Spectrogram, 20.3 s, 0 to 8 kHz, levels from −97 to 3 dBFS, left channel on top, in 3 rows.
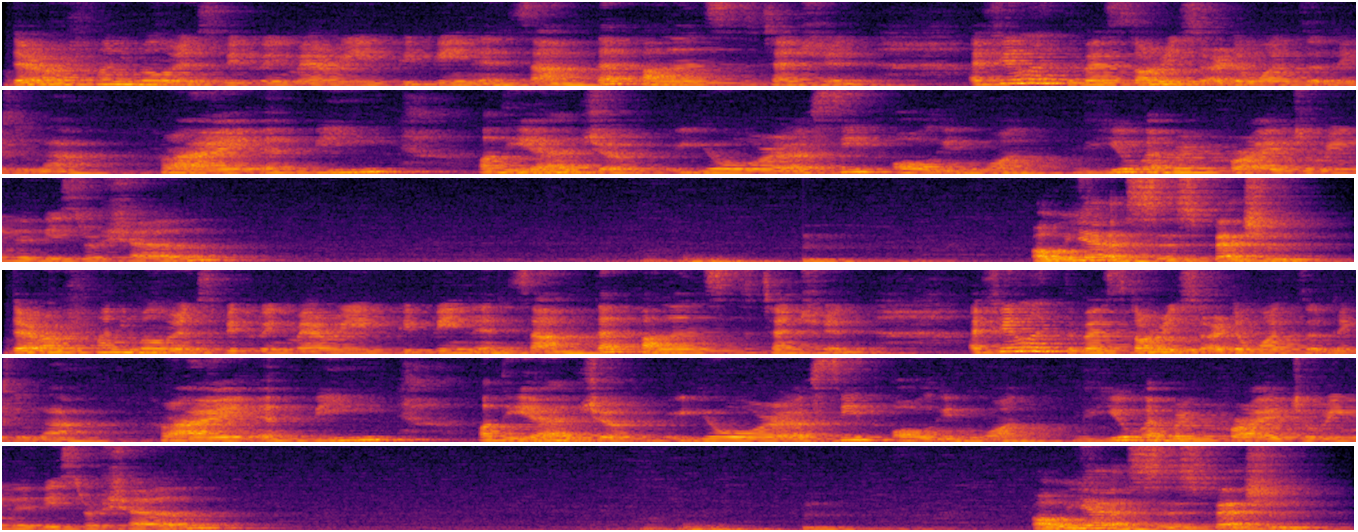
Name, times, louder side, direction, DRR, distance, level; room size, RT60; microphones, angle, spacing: voice 1, 0.0-1.0 1.3-3.5 3.8-7.2 7.6-14.6 16.7-17.2, right 1 dB, 25° right, 0 dB, 0.5 m, -23 dB
voice 2, 17.5-18.2 18.7-20.0, left 1 dB, 50° left, 0 dB, 0.6 m, -22 dB
4.6 x 2.4 x 2.8 m, 0.84 s
head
